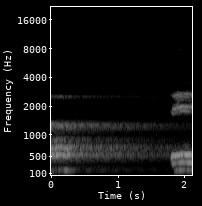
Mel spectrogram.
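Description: A man's voice singing Punjabi Sufi poetry, holding a long note that fades away, then taking up the next line abruptly near the end.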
